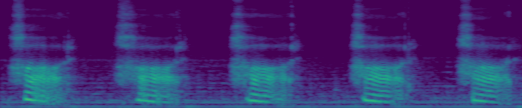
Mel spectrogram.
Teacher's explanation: The mantra is Har, H-A-R. And right as you pronounce the sound R, it's a little bit of a roll of the tongue, Har. So your tongue is touching the roof of the mouth.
